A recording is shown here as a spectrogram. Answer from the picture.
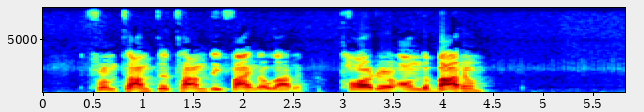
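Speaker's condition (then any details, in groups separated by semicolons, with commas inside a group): Cerebral palsy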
